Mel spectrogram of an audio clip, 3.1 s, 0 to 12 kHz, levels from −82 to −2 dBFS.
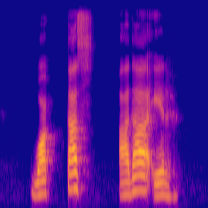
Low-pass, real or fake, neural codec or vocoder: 9.9 kHz; fake; autoencoder, 22.05 kHz, a latent of 192 numbers a frame, VITS, trained on one speaker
